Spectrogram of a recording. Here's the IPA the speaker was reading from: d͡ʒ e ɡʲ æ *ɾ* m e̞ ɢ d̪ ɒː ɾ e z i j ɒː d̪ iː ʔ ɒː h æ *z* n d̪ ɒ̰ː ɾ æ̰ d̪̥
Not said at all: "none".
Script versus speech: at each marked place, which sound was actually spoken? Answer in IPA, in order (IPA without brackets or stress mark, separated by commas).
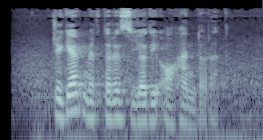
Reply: ɾ, none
